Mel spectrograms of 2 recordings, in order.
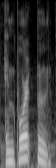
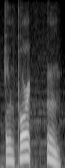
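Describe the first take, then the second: No difference in how they are said.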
